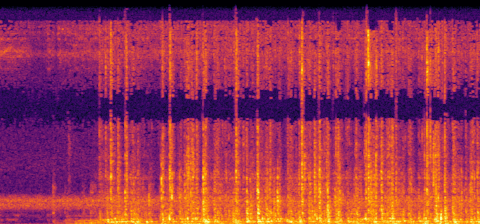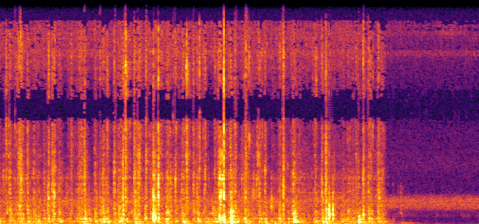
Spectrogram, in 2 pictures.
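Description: A washing machine drum tumbles wet laundry with a sloshing rumble.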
